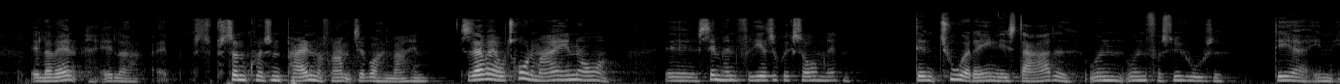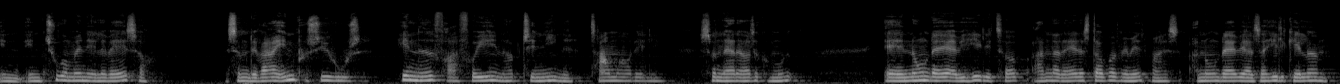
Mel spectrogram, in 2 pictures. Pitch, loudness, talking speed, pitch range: 170 Hz, -32 LUFS, 210 wpm, 160-185 Hz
